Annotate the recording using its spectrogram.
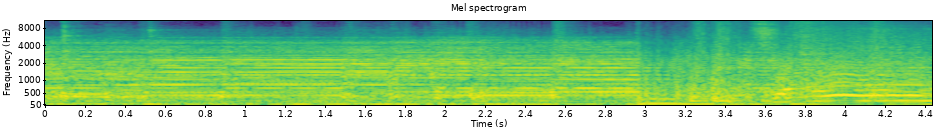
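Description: Live rock band playing an instrumental passage: electric guitar, electric bass and a drum kit with cymbals. The drums and cymbals fill out about three seconds in.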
